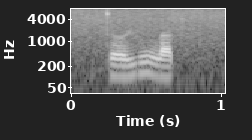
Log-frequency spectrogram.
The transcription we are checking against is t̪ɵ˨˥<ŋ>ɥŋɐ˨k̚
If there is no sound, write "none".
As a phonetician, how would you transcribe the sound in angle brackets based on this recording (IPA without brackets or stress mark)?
none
